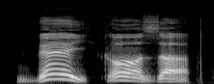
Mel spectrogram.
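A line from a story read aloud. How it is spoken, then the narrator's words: Strained shout. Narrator (Russian): с натугой кричал Дронов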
